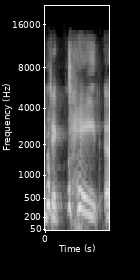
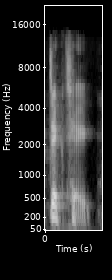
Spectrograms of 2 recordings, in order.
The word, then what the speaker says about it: dictate: You would say dictate and I would say dictate. – You're putting the emphasis on the first syllable and I'm putting it on the second.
